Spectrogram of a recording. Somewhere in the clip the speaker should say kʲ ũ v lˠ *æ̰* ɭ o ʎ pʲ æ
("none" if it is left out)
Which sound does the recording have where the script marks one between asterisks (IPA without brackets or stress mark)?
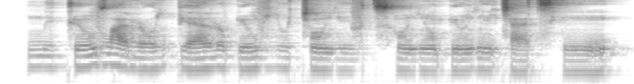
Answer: æ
